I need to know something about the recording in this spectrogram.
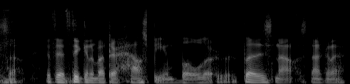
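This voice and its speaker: A man's voice: sits low, steady tone, fast, vocal fry, no room sound. A man co-hosting a podcast in casual chat, rambling and laughing often, trailing off mid-thought. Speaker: podcast co-host.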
